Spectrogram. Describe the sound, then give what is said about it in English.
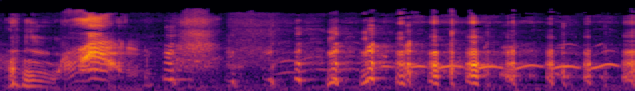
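A crowd makes noisy vocal sounds: a rising, meow-like squeal opens, then a quick run of giggly, cat-like yelps and laughter, moderately loud. “The crowd's just making those noises. I'm glad that the last part sounds like a cat.”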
